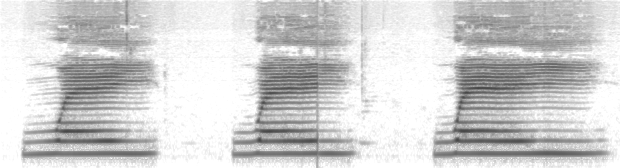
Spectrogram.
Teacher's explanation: sound of the english word way but shorter and tensed say your lips are from round to spread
